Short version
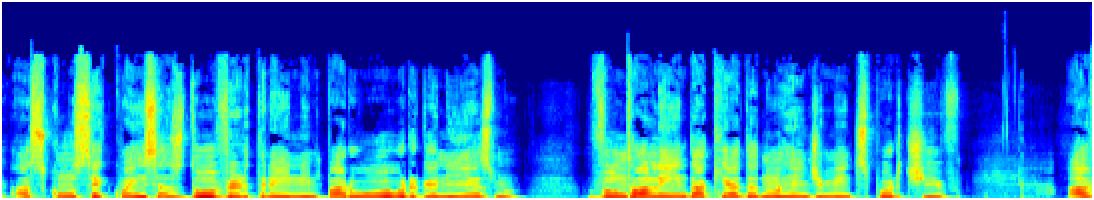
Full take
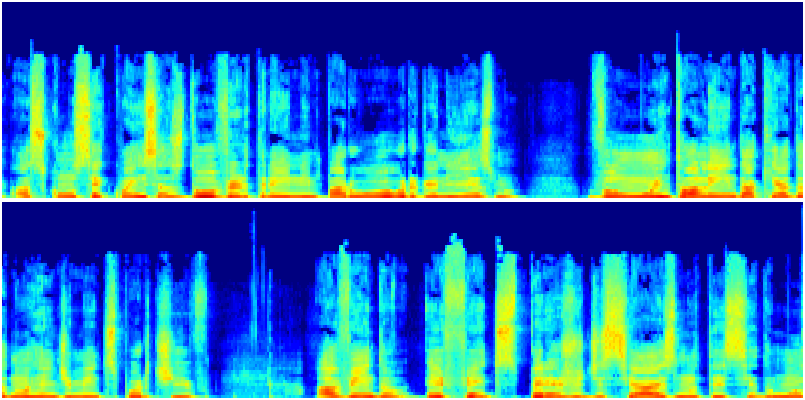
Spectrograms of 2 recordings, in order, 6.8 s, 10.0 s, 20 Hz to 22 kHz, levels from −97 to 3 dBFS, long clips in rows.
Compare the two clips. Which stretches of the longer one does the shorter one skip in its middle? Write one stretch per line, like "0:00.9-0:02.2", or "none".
0:03.9-0:04.2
